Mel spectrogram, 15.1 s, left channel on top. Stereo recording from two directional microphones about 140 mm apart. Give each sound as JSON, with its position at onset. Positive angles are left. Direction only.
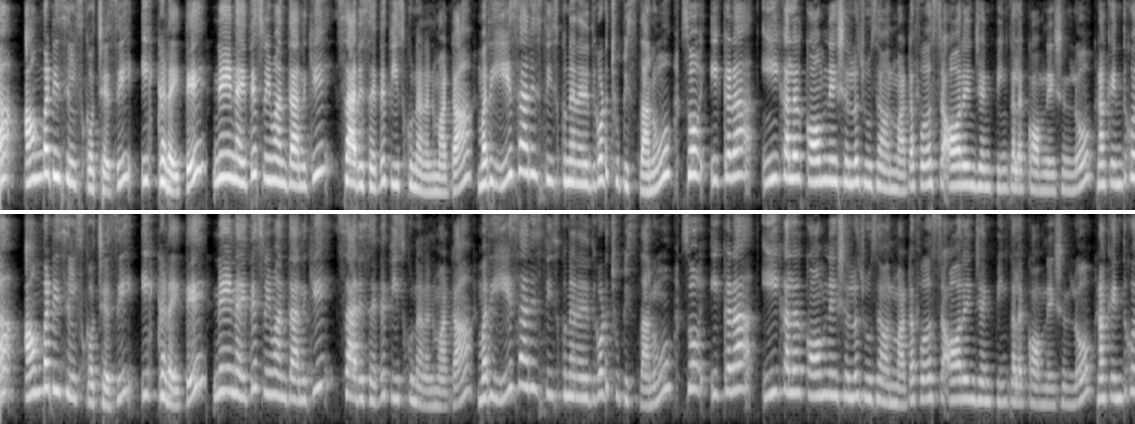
{"t": 0.0, "sound": "a woman's voice", "side_deg": 45}
{"t": 6.4, "sound": "a woman's voice", "side_deg": 55}
{"t": 9.5, "sound": "a child's voice", "side_deg": 30}
{"t": 10.4, "sound": "speech", "side_deg": 50}
{"t": 12.3, "sound": "speech", "side_deg": 50}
